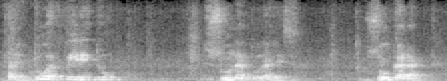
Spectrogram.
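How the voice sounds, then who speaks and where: A man delivers a sermon, checking in with his listeners again and again. His voice sits a little high for a man. He is recorded from some way off in an echoey room. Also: expressive, measured pace, a little hiss or hum. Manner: asks the congregation for constant confirmation. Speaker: pastor. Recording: echoey room, mic at a distance.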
